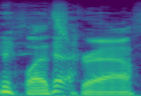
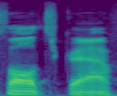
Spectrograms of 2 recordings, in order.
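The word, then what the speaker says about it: Pfaltzgraf: We found out we were saying your name wrong all year. It's not Pletzgraf, so I'm sorry. It was Faltzgraf, we were told, as you told Nick at the game.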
